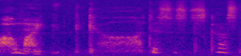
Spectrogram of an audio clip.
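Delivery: soft, hushed, disgusted whisper.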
